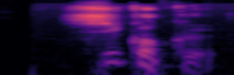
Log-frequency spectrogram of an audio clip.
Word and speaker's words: Shikoku: Shikoku, I think the if I remember correctly, the Japanese I sound is pronounced like E, unless obviously it comes after an A like this, like Hokkaido, Kansai.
